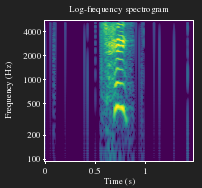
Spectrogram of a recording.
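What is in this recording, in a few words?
"cik1", Cantonese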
